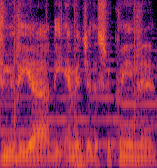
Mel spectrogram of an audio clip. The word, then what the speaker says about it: Suicune: Suicune. Suicune, okay.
